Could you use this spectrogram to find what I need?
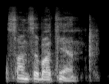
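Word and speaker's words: San Sebastián: San Sebastian.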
